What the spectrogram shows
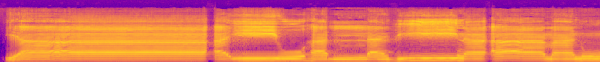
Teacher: Ya ini disebut bacaan maqabi. Maqabi bertemu dengan hamzah di lain kata disebut bacaan mad jaiz munfasil. Ya panjangkan 5 harokat.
